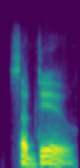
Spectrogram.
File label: "subdue", American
